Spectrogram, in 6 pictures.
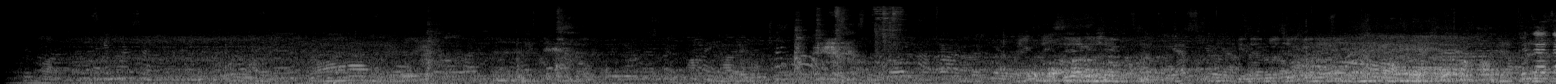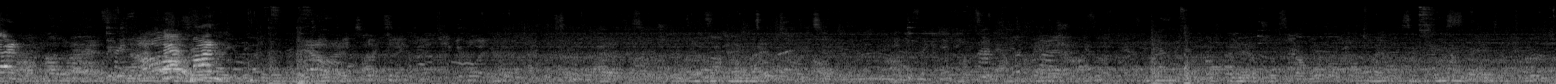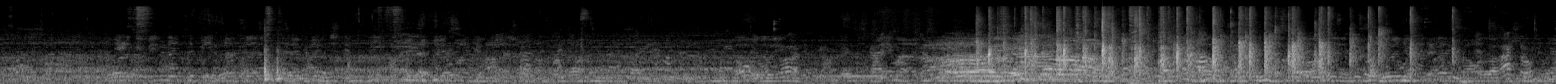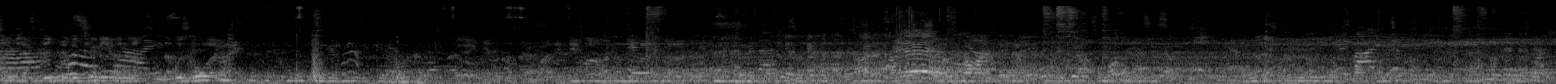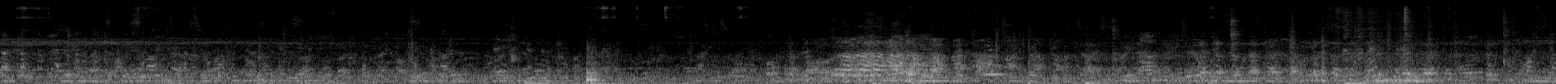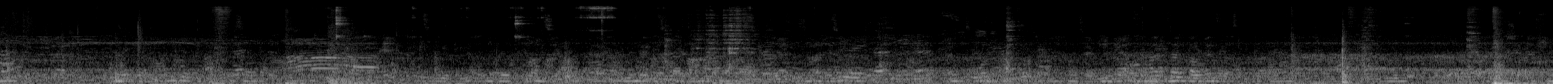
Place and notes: St. Gallen (CH), theatre canteen, soccer game
european soccer championship: germany vs. poland. recorded june 7, 2008. - project: "hasenbrot - a private sound diary"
